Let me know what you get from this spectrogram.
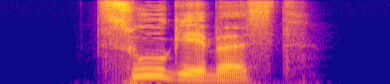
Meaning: second-person singular dependent subjunctive I of zugeben
- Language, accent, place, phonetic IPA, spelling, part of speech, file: German, Germany, Berlin, [ˈt͡suːˌɡeːbəst], zugebest, verb, De-zugebest.ogg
